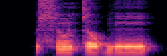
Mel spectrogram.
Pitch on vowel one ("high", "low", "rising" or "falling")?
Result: high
